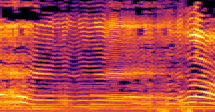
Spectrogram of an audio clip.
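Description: Newborn babies crying in short wails, one cry at the start and another rising and falling cry near the end, over steady background music.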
